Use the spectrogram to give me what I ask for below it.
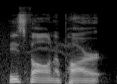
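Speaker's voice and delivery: ordinary talk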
